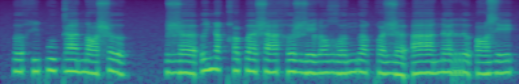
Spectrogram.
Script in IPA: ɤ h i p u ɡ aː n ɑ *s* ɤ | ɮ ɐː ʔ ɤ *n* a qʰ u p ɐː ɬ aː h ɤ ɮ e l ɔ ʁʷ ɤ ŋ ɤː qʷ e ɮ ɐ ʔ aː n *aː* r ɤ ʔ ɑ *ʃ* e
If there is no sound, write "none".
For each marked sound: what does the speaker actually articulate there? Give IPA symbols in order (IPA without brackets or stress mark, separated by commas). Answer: ɬ, ɲ, ɐː, z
